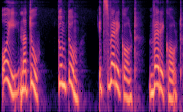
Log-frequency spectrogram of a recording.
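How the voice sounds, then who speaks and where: A woman's voice: high-pitched, lively intonation, darkish tone, dry recording, clean studio sound, pitched above the performer's own voice. A woman voicing a small, innocent toddler girl who exclaims in a childlike way. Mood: pleading.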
